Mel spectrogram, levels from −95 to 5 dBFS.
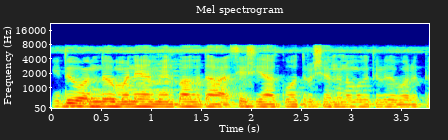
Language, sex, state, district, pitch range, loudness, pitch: Kannada, male, Karnataka, Koppal, 110-115 Hz, -16 LUFS, 110 Hz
